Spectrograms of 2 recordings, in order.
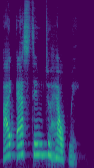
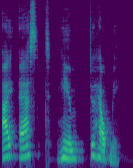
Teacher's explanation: na linguagem falada acontecem algumas coisas por exemplo o him eles omitem o h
